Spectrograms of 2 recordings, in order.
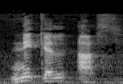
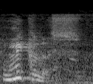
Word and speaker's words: Nicholas: upon a time there was a man called nickel us right now once upon a time there was a woman called nickel and it's pronounced Nicholas all right once upon a time there was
